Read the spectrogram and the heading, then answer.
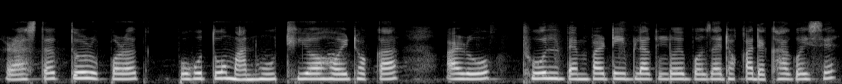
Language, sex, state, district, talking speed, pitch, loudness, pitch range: Assamese, female, Assam, Kamrup Metropolitan, 120 wpm, 250 Hz, -14 LUFS, 245-260 Hz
